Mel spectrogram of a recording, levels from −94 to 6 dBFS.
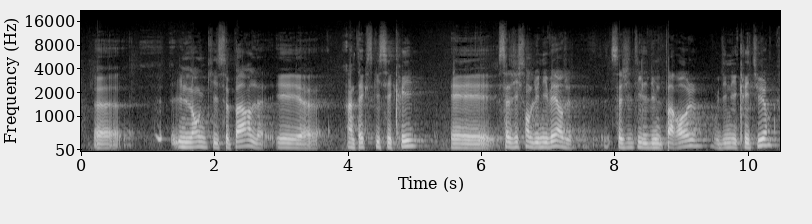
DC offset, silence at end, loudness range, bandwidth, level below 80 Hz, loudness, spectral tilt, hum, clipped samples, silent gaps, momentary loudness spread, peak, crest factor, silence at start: under 0.1%; 0 s; 2 LU; 13.5 kHz; -64 dBFS; -20 LUFS; -6.5 dB/octave; none; under 0.1%; none; 12 LU; -4 dBFS; 16 dB; 0.2 s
